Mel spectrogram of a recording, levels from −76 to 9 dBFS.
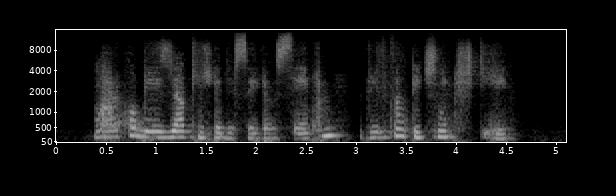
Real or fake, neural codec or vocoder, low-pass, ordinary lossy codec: fake; codec, 44.1 kHz, 0.9 kbps, DAC; 14.4 kHz; none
